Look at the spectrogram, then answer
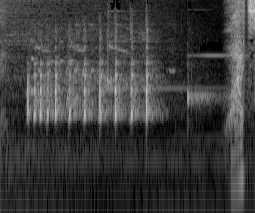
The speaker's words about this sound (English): It's a woodpecker.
